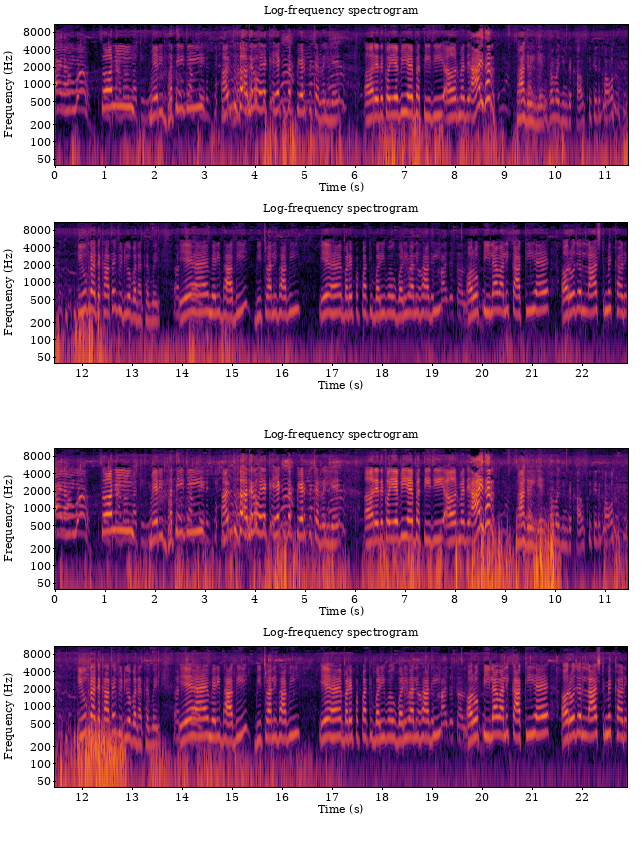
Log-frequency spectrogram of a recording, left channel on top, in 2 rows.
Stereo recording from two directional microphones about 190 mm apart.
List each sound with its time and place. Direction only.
0.0 s a sound: 40° left (ahead or behind)
0.9 s speech: centre (ahead or behind); by 5.7 s 20° right (ahead or behind)
6.1 s speech: 20° left (ahead or behind)
10.2 s speech: 30° left (ahead or behind)
10.8 s speech: 50° left (ahead or behind)
11.9 s speech: 5° right (ahead or behind)
19.7 s speech: 15° right (ahead or behind)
